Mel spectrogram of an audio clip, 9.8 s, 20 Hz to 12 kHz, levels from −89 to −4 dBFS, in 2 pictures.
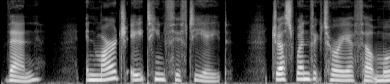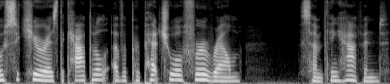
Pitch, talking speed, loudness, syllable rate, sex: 185 Hz, 135 wpm, -21 LUFS, 4.6 syllables/s, female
